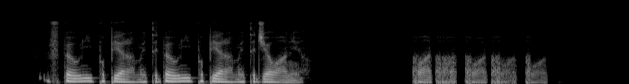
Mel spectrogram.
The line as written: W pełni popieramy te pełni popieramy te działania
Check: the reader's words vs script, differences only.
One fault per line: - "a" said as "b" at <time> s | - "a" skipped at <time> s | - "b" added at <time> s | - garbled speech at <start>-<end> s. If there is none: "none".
none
